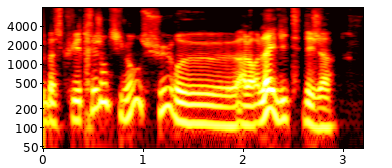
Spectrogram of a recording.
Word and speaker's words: Laelith: sur alors laite déjà on prononce bien laite ou on peut dire la'en va tout de suite avec un T et pas de H c'est pas c'est à l'anglaise non non c'est lalite à la française avec un T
